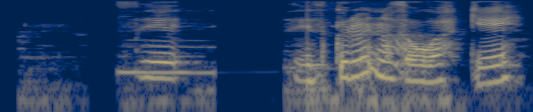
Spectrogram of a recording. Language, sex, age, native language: Icelandic, female, 7, Icelandic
